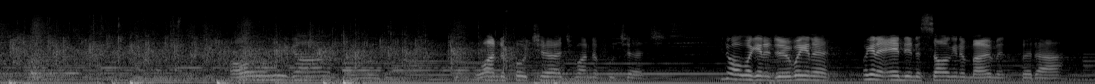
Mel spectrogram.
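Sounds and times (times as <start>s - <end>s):
room full of people applauding: 0.0s - 5.7s
speech: 4.8s - 10.9s.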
